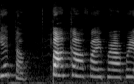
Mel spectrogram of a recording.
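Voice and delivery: loud, high, furious raging scream. Retelling screaming at Michelle, caught on her ring camera, reenacting furious screaming. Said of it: "you can hear me screaming like".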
